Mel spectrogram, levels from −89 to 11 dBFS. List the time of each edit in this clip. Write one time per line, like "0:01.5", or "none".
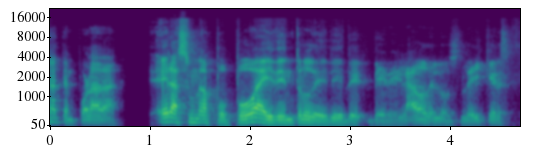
0:01.0
0:03.0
